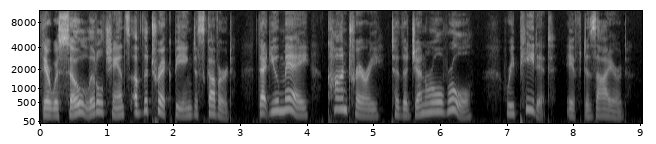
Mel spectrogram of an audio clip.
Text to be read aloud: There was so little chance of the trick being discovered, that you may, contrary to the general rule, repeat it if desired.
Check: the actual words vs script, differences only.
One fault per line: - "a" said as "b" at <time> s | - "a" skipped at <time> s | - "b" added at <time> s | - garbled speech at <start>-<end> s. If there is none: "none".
none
